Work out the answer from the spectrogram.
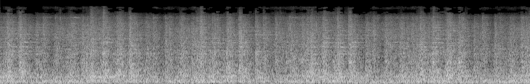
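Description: Freight train of steel coal hopper cars rolling past close by: a loud, steady rumble with a rapid clatter of steel wheels on the rails.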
